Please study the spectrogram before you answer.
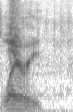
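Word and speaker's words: Laury: Or do you think they pronounce it Larry? Okay, he did correct us. It's Larry. L-A-U-R-Y.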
